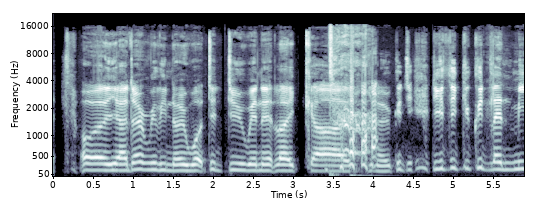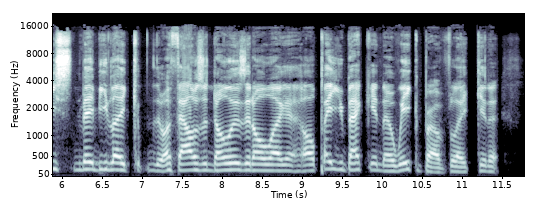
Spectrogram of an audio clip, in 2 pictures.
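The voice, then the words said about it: Imitates another person's accent. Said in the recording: “I should be doing the accent... What is his accent, dude? I don't know how to do it.”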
